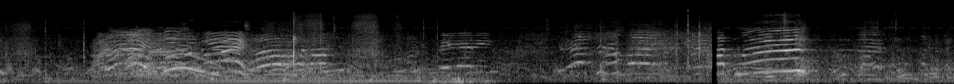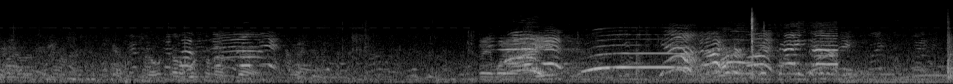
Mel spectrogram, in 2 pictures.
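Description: Young women shout to each other across an open playing field.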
